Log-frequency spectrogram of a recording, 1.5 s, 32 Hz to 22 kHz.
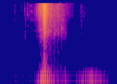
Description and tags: Pile of broken glass gathered in a felt cloth and shaken. Close miked with Rode NT-5s in X-Y configuration. Trimmed, DC removed, and normalized to -6 db.
shake, broken, shuffle, glass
